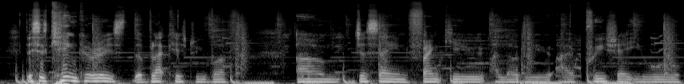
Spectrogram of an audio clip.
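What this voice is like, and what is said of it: Emotional, moved voice. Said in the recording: “I'm getting a bit emotional here”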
